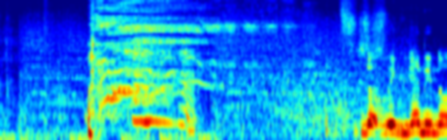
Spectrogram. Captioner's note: laughing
